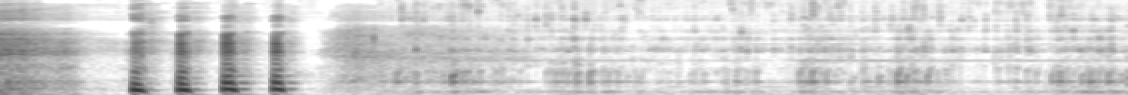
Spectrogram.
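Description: Wine glugs out of a bottle in four quick, hollow gulps, then settles into a steady, softer trickle of liquid filling a glass. No one speaks.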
